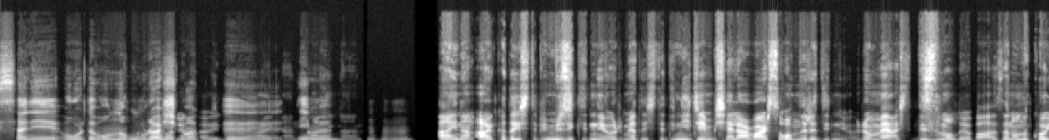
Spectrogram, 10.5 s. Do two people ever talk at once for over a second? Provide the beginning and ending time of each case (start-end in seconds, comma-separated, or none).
1.4-3.3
